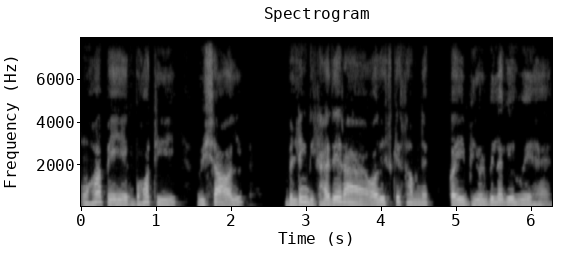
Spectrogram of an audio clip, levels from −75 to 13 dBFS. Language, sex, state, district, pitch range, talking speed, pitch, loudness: Hindi, male, Bihar, Jahanabad, 175-205 Hz, 200 wpm, 185 Hz, -17 LUFS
